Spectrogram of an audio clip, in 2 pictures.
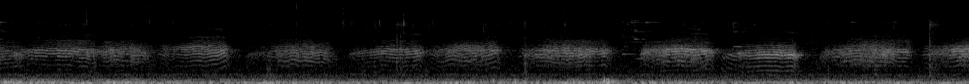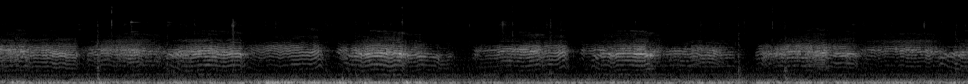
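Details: Many toads singing in a rain-filled pool during a monsoon rainstorm at a farm; the pool soon dries. Dense chorus of overlapping wavering, bleating trills, repeated roughly every second, over constant low rain noise.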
